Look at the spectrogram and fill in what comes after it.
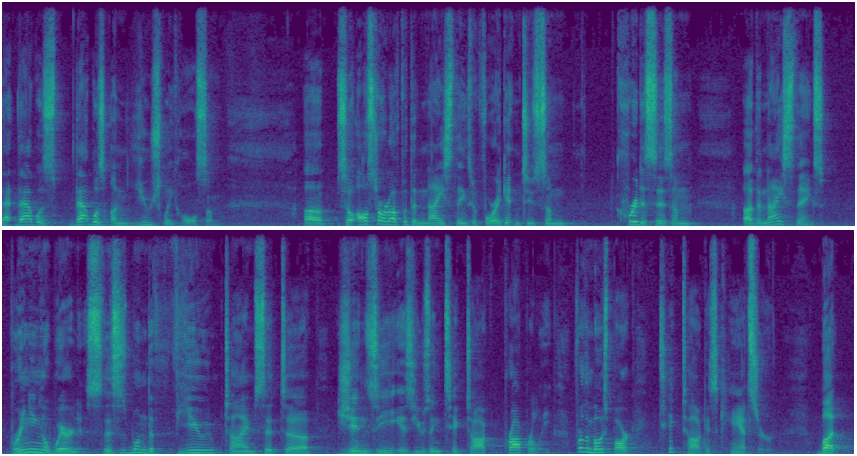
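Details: Adult male speaker; normal speech.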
